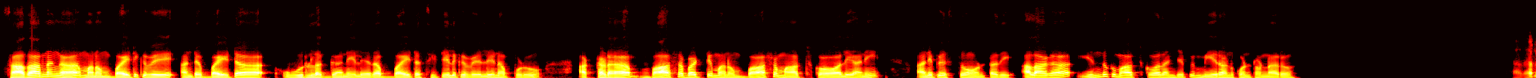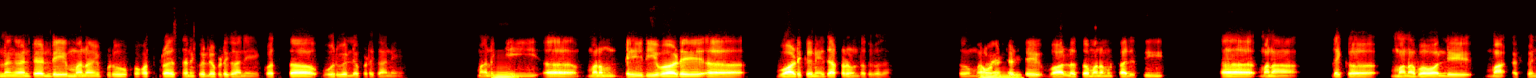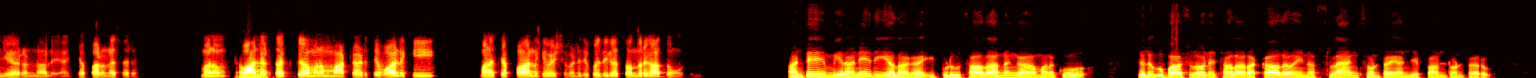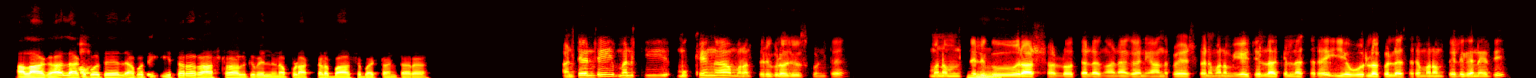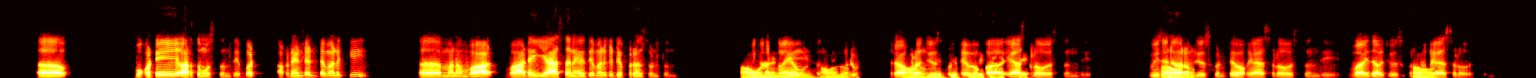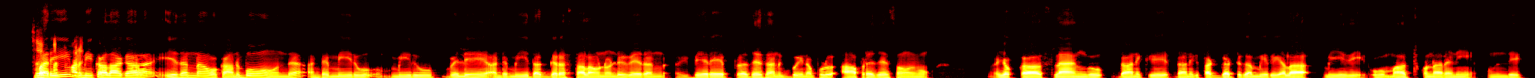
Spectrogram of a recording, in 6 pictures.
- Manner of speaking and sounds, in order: "కొత్త" said as "కోత్త"; other background noise; in English: "డైలీ"; in English: "సో"; in English: "లైక్"; in English: "బట్"; in English: "సో"
- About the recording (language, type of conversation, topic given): Telugu, podcast, మీరు బయటికి వెళ్లినప్పుడు మీ భాష మారిపోతుందని అనిపిస్తే, దానికి కారణం ఏమిటి?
